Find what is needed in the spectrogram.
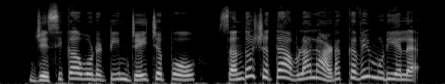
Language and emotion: Tamil, happy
